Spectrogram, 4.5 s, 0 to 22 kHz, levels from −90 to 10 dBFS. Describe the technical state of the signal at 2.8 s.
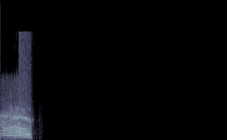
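At 2.8 s you're right in the middle of a stretch of sample clock jitter that runs from about 0.37 s to the end of the clip. The converter's clock is wobbling, on the order of ten microseconds or so, so each sample lands a touch early or late. The error tracks how steeply the waveform is moving, which gives a grainy hiss riding on the louder, brighter parts of the sound, sitting roughly 20 dB under the signal.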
